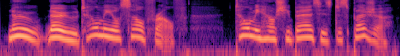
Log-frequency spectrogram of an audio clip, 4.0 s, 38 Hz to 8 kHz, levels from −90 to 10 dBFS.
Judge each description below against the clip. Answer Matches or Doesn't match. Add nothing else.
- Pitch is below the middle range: Doesn't match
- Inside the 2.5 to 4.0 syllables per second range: Doesn't match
